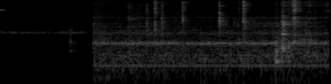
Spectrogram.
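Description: Near silence, then from about a second in a few faint, scattered clicks and taps as small plastic case parts and a BNC connector are handled and fitted together.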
